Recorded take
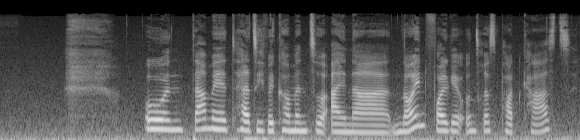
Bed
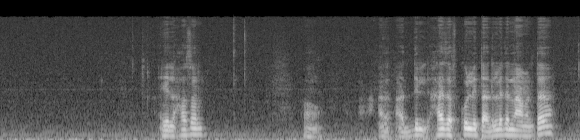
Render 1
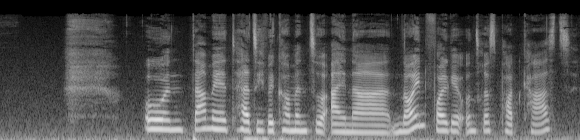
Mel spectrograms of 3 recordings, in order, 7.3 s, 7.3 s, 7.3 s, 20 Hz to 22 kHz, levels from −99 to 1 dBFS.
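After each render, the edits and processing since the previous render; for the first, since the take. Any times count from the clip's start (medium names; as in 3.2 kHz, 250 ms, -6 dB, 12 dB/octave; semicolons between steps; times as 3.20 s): noise print and reduce 6 dB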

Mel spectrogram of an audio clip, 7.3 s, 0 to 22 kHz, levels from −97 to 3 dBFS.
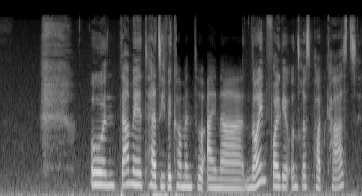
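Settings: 3.53–4.85 s: distance through air 330 m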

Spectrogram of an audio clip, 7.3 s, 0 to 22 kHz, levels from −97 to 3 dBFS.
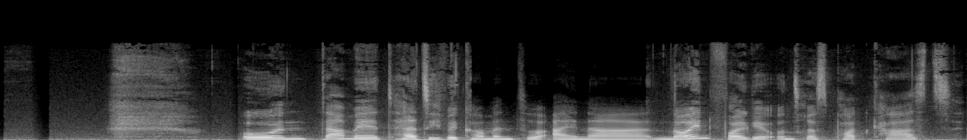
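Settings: gate with hold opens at -34 dBFS; treble shelf 7.1 kHz -9 dB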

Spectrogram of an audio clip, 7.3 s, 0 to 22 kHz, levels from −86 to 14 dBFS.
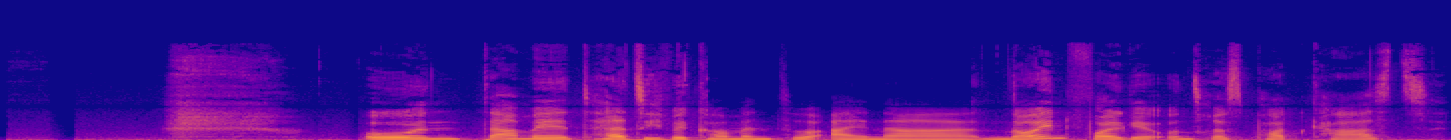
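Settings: band-stop 5.3 kHz, Q 6.2; dynamic bell 4.5 kHz, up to +6 dB, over -45 dBFS, Q 1.1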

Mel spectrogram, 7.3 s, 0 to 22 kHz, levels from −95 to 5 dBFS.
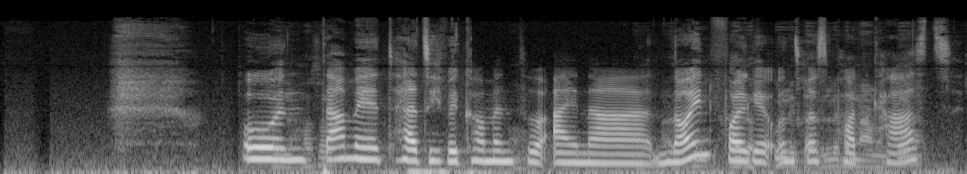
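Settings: add bed -14 dB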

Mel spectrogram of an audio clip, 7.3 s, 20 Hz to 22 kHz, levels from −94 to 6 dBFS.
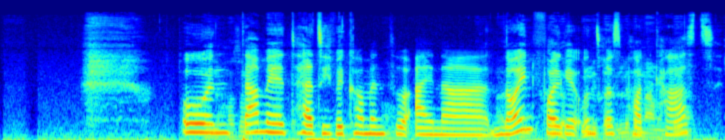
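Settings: trim -2.5 dB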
